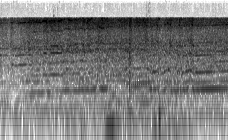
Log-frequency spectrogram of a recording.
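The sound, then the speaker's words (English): Race car engines roar steadily throughout, a loud, buzzing high-pitched whine with layered harmonic tones and a few brief low thumps, no clear speech, as the cars of Jarvis and Kobayashi draft closely while passing a GT-class Porsche. “Oh, bit of drafting going on between Jarvis and, I think that was Kobayashi, right up his tailpipes as they went by one of the GT cars.”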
